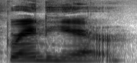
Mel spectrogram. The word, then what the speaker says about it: Grandier: priest grantier grandier grant i think it's grandiere i think the r is actually pronounced but my brain doesn't want me to do that priest grandier is in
